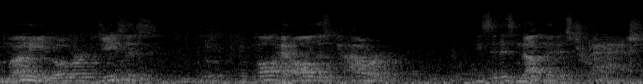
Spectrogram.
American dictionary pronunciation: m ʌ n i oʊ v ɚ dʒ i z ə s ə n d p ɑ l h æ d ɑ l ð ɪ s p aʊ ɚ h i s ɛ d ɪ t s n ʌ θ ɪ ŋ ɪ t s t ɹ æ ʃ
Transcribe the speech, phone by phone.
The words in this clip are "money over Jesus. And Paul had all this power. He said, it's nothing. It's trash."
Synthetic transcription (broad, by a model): m ʌ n i oʊ v ɚ dʒ i z ə s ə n p ɑ l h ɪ d ɑ l ð ɪ s p aʊ ɚ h i s ɛ d ɪ t s n ʌ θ ɪ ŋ ɪ t s t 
